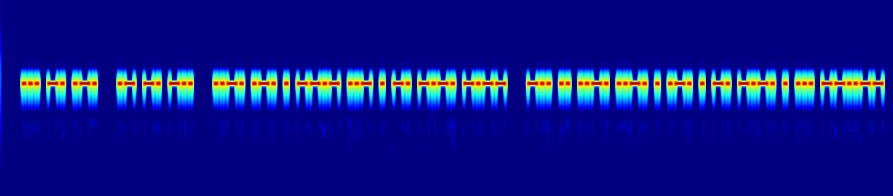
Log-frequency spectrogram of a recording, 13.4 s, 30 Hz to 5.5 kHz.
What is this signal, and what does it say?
Morse code, heard as a keyed tone, about 25 wpm, 600 Hz. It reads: SNR AND FREQUENCY DIFFERENCES,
